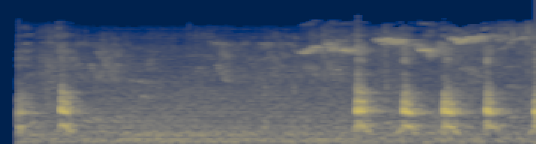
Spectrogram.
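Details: Common raven croaking: one harsh call early, then after a pause five hoarse, grating croaks about every third of a second; high thin chirps of small birds and steady background hiss.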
